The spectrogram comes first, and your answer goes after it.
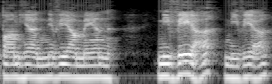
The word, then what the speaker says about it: Nivea: here Nivea man Nivea Nivea it's the German pronunciation this is a German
